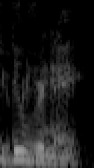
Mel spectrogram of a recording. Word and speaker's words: DuVernay: Everyone fucks up her name. Ava DuVernay. DuVernay. I think how you say it.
